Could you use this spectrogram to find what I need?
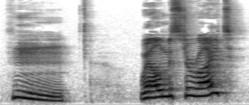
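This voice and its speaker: Pitched in the middle, this is a put-on character voice. Its pitch swings very widely. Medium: audio drama. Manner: slow, deliberating.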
